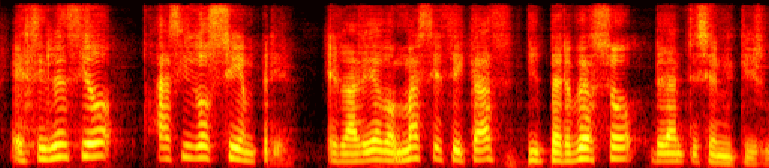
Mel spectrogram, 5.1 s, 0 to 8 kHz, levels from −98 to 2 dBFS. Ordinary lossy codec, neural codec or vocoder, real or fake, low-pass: MP3, 64 kbps; codec, 24 kHz, 1 kbps, SNAC; fake; 7.2 kHz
